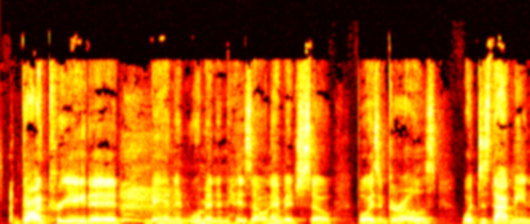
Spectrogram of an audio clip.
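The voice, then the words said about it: Poor put-on Australian accent. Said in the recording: “I can't do an Australian accent. Why am I trying?”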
